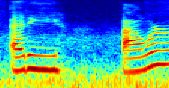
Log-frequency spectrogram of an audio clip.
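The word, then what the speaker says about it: Eddie Bauer: this is pretty great it's Eddie bow I think is how it's pronounced but it's just a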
